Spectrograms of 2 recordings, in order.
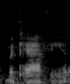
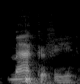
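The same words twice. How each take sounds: First: McAfee with stress on the second syllable; soft self-correction, McAfee stressed on CAFF; corrected pronunciation. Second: McAfee with stress on the first syllable; alternate pronunciation. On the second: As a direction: say McAfee as MACK-uh-fee. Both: Shown as a demonstration. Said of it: "I fucked that up".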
